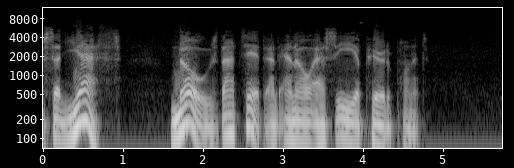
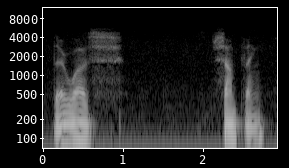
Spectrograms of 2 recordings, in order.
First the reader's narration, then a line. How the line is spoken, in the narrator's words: said Brock hesitantly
